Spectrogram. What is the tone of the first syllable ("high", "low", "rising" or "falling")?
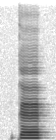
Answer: high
